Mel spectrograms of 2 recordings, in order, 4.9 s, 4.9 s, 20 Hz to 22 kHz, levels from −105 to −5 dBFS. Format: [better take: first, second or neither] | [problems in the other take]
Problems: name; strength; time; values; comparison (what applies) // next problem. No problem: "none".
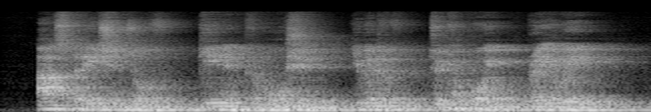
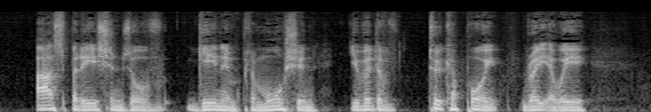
second | off-mic speech; far // room echo; strong; dies away in 1.1 s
